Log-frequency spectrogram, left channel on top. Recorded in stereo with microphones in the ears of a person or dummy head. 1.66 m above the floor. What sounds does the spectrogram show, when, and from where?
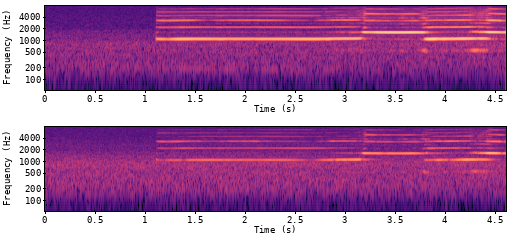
1.1 s a flute: 70° left (ahead or behind), 0.6 m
